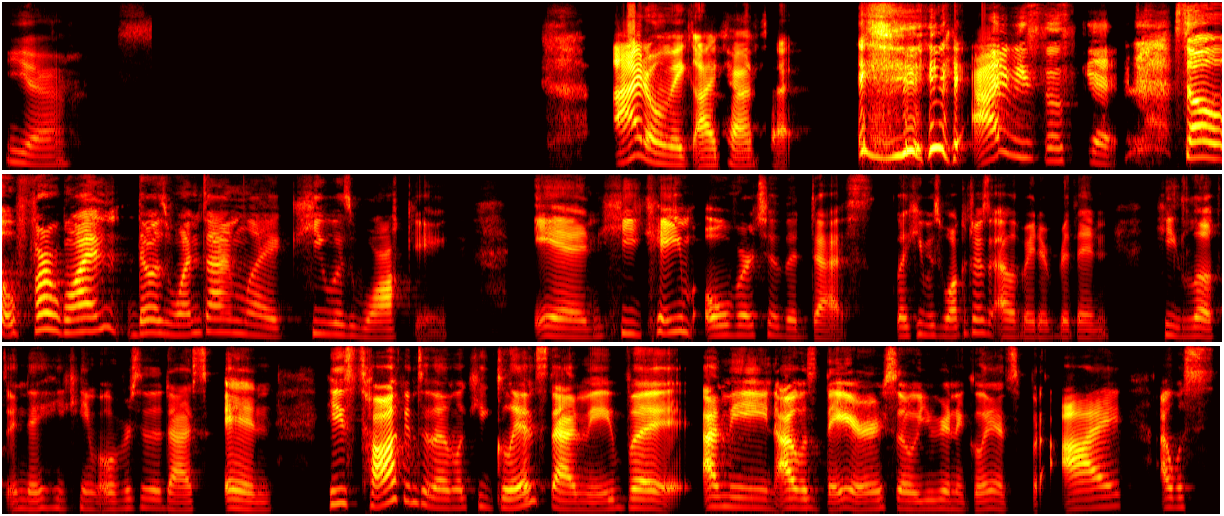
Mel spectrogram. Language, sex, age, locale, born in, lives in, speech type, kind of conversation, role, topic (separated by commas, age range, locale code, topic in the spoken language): English, female, 30-34, en-US, United States, United States, conversation, advice, user, How can i confidently ask someone out on a date for the first time?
